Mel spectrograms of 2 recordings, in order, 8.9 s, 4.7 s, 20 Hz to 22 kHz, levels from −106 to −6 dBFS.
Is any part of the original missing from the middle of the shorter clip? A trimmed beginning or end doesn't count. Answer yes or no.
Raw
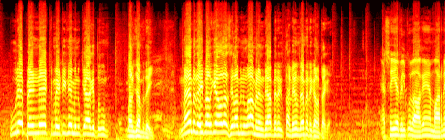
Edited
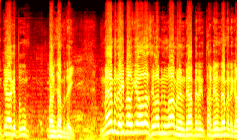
no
